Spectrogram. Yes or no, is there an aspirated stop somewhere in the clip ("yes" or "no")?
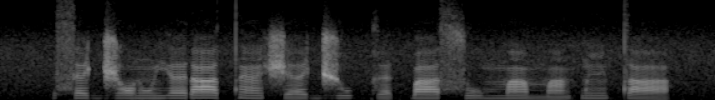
no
